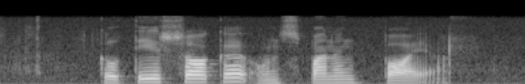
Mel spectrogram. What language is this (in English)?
Afrikaans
